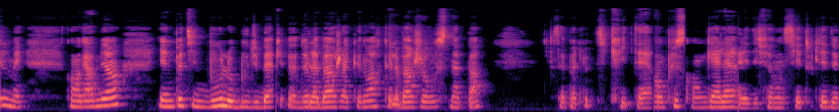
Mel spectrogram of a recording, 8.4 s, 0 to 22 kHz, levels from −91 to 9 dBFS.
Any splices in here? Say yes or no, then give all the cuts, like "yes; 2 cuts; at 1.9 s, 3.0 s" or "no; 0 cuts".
yes; 1 cut; at 6.6 s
